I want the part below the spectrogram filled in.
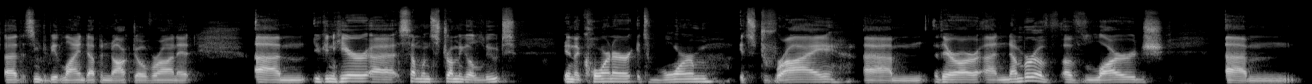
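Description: A man narrating as dungeon master in an improvised tabletop game, loose and full of fillers and chuckles. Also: fairly low pitch.

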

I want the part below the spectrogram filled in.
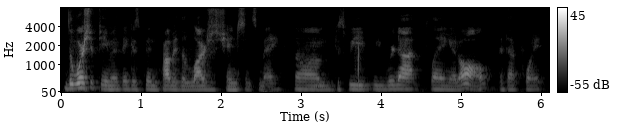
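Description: A man's voice: medium pitch, little pitch movement, fairly quick, a little hiss or hum. A man of twenty-one hosting a casual podcast chat, rambling with many fillers and restarts. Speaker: podcast host.

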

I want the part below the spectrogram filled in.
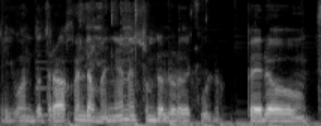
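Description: An easygoing man co-hosts a casual chat, working through his thoughts out loud. His voice sits a little low for a man. A faint bed of music runs underneath. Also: flat delivery, brisk. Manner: easygoing, thinks aloud with fillers. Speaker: podcast co-host.

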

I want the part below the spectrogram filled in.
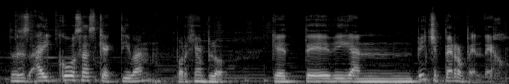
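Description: A man's voice: medium pitch, unhurried. Give me a Mexican man in loose, profane podcast chatter, with faint background music. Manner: slangy, profane, rambling with many fillers. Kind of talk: casual chat.

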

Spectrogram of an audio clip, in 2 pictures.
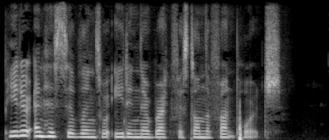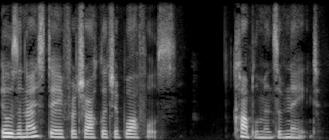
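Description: A woman's voice: medium pitch, steady tone, moderate pace, no room sound, studio quality. A woman hosting her own podcast, chatting casually and then reading a story aloud. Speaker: podcast host and story reader. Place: shared home.

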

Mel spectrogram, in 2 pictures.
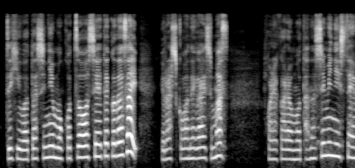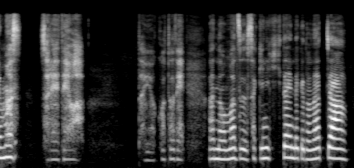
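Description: A woman from Okinawa with a slight Okinawan accent, hosting a radio show in a chatty, playful way, reading listener letters with many filler pauses. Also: a little high, fairly bright tone, no room sound, studio quality. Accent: slight Okinawan Japanese. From Okinawa, Japan.

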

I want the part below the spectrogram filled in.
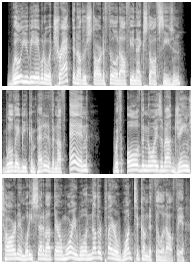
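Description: A man's voice: a little high, dry recording, clean studio sound. Exasperated man ranting about sports. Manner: exasperated, emphatic ranting with rhetorical questions. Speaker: sports commentary YouTuber. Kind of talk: solo sports opinion vlog.

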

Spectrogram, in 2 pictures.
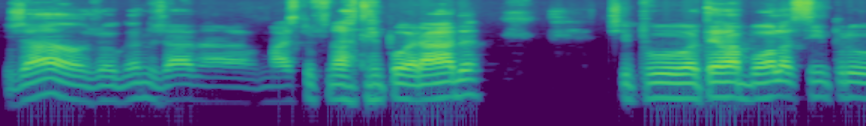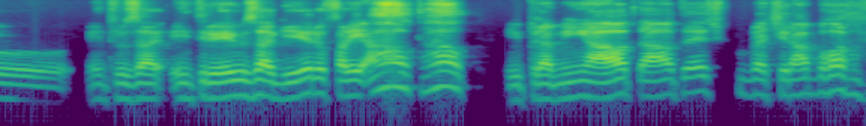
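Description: This is a relaxed young man from Brazil, a goalkeeper. His voice is warm and mellow, recorded dry and close. He chats loosely with plenty of fillers and quick laughs. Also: mid-range voice, no echo. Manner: relaxed, chuckling, many fillers. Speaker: goalkeeper abroad, interview guest. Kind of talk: casual interview chat.

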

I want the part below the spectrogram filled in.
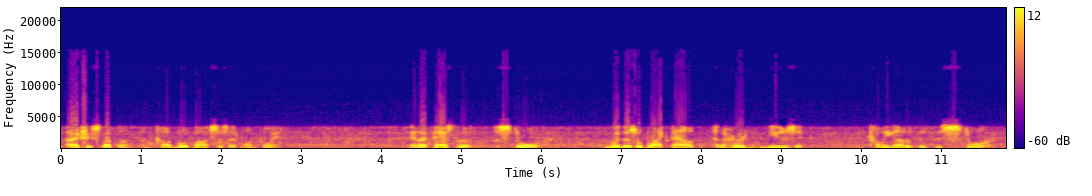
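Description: An older man from New York telling personal stories as an interview guest, reflective and heartfelt, pausing often. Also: medium pitch. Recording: dull lo-fi sound with clear background noise.

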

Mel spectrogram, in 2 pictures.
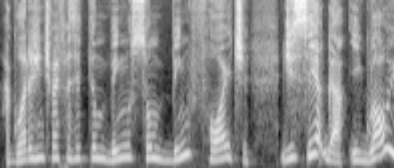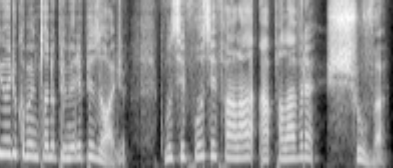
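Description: A Brazilian-accented man leads a language lesson in a fairly high, very lively voice. He is patient and encouraging, and sounds upbeat. The recording is dry and close. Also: a little fast, no room sound. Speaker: German teacher.

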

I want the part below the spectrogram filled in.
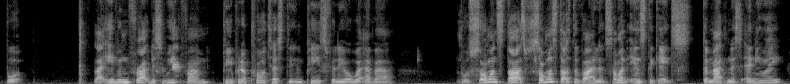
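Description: A man's voice: a little high, lively intonation, moderate pace, a bit bright. Young man, London roadman accent, street slang, casual discussion, emphatic, frequent check-in tags. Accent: London, multicultural urban slang (roadman). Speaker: discussion panellist.

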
